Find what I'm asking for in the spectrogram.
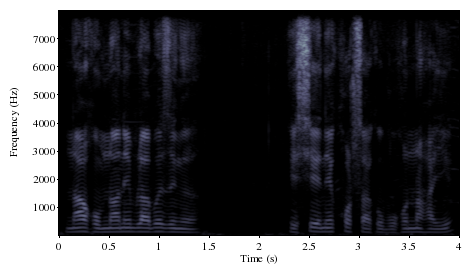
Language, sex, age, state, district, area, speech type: Bodo, male, 45-60, Assam, Baksa, rural, spontaneous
